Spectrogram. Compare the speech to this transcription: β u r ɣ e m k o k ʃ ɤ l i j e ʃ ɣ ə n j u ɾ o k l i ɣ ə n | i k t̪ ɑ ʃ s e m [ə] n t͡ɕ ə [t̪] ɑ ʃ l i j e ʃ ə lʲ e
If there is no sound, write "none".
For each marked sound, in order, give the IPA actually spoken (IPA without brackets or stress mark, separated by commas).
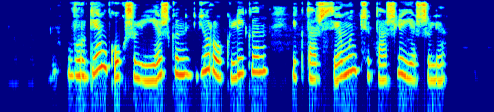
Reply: ə, t̪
